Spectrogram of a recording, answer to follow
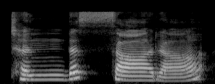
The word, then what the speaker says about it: छन्दस्सारा: Chandassara, Shastrasara. Please notice the difference in the pronunciation of Sa in both the places.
